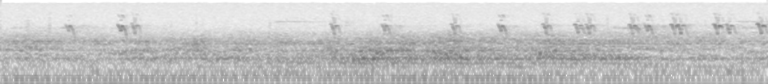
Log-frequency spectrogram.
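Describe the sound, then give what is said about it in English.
Wild birds chitter in short, high, irregular bursts scattered throughout, set against a loud, steady low droning hum that runs the whole time. “Here comes the other, and they're chittering a little bit.”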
